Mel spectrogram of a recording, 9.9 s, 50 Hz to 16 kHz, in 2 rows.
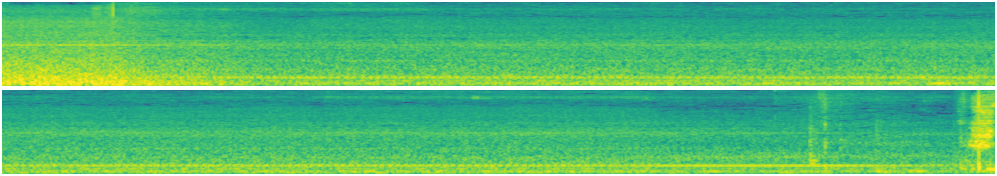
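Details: Lenovo Legion 5 17ARH05H laptop, GTX 1660 Ti, 144 Hz, under GPU load with fans spun up: even fan rush with a steady mid-pitched whine and fainter higher tone, the cooler's high-pitched whistle the owner tries to eliminate.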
